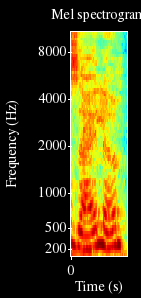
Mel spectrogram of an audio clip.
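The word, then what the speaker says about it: xylem: कि जलम and phellem ये बच्चों इनमें प्रोनंसिएशन भी बहुत इंपॉर्टेंट होती है क्योंकि इनकी स्पेलिंग्स अलग होती है और प्रोनंसिएशन अलग है this is जाइलम and this is phellem ये नाम है दो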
